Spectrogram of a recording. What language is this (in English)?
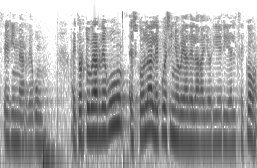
Basque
